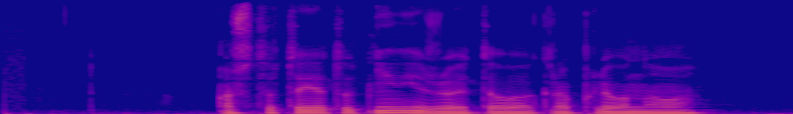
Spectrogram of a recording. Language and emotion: Russian, neutral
